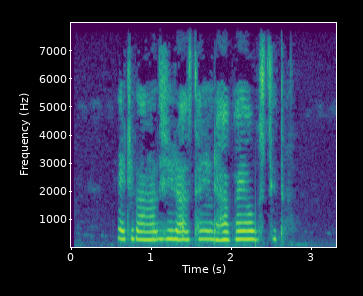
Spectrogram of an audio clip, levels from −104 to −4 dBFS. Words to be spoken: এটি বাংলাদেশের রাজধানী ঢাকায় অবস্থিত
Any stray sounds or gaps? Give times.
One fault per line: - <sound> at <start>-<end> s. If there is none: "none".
none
